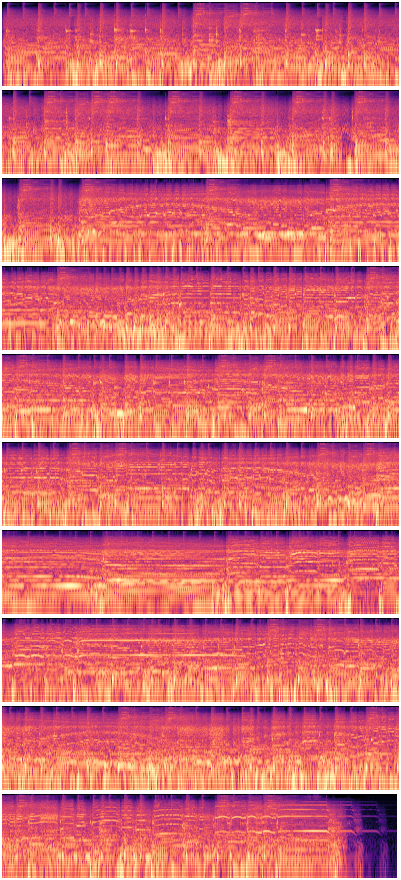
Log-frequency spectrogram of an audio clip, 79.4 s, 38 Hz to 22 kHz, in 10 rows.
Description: Written back in 1999, I found this on an old demo tape in 2008. Sitting down to re-record it, the drums were still programmed into the Alesis SR-16! I used the same solo/theme as the basis (with enhancements), added bass, and then did the usual multi-tracking on guitars.
Somewhat like Shimmy , this is a fun, groovy song.
The guitar sound is so much better than my recent efforts, I think I've found my tone.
